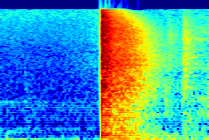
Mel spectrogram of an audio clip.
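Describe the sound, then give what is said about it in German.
A single sharp hand slap as someone swats a mosquito: one loud, sudden crack with a short fading tail. It stands alone, with no talk around it. “So, es hat einmal geknallt, das war eine Mücke, Entschuldigung.”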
